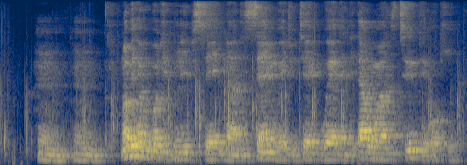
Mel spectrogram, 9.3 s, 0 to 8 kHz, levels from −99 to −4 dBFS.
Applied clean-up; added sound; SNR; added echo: none; Walk, footsteps; 20 dB; reverberation time 0.9 s.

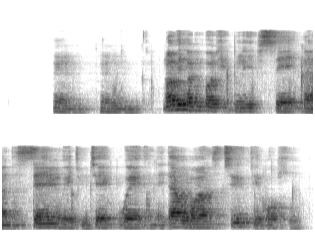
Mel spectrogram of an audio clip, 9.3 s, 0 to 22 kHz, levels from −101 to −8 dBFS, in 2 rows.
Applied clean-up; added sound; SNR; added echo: neural mask model DeepFilterNet 3.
